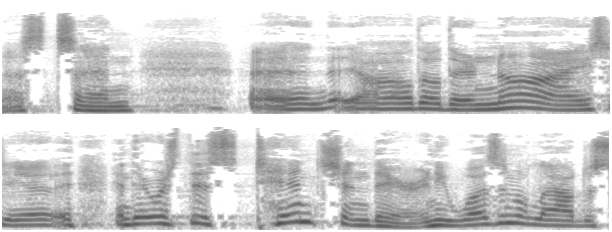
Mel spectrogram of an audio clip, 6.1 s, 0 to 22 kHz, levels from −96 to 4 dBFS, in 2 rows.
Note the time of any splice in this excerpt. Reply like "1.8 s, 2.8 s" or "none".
none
